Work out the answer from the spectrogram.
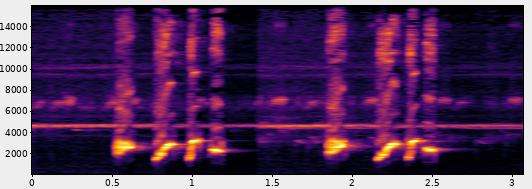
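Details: Lure-bird song of a red-whiskered bulbul for voice training, 'căng lửa' style: two bursts of about four bright slurred whistles each, rising then falling, a second apart, with a thin constant insect-like tone behind.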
